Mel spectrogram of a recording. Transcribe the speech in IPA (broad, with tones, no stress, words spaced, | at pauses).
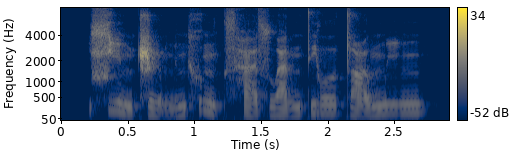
ɕi˥˩n ʈ͡ʂɻ̩˨˩mi˦nxʊ˥˩ŋ t͡sʰä˧˥swa˧˥n t̪jo˥ʊ̯t̪ɑ˧˥ʊ̯mi˥ŋ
